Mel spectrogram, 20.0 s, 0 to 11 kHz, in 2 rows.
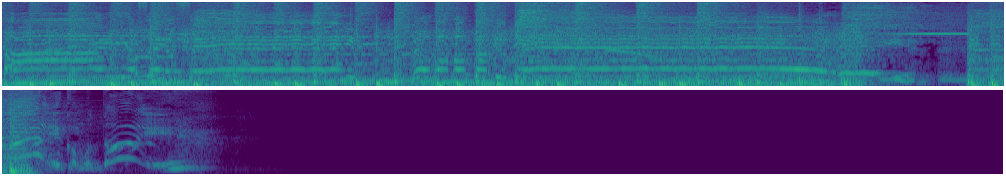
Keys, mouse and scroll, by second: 0.1 alt+a, 5.9 middle click, 8.8-9.4 scroll down 1, 9.4-11.0 scroll down 1, 14.2 alt+a.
